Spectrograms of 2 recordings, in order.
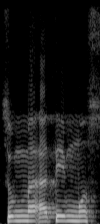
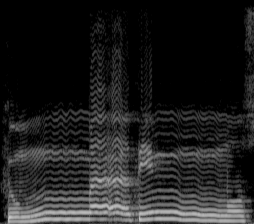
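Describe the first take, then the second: First: The m is said without a held nasal hum. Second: The m is said with a held nasal hum. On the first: The speaker calls it wrong. "Kadang ramai orang tak dengungkan" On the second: The speaker calls it right. "dengungkan dua harakat"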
